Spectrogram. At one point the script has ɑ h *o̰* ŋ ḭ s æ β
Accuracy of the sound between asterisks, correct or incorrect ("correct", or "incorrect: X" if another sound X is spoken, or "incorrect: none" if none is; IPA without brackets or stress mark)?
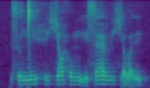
incorrect: o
